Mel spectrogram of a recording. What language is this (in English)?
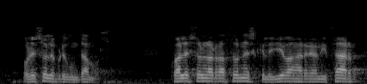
Spanish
